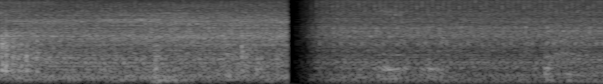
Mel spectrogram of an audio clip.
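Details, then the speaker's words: Toyota Vios that would only crank and not start, now running after work on battery connection: engine idles steadily and evenly with no stumbling or misses, briefly cut out midway; running normally while warming up. "So ayan guys, naandar na yung BIOS Robin."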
